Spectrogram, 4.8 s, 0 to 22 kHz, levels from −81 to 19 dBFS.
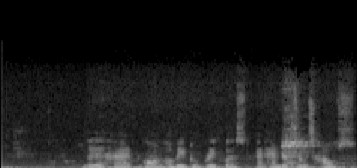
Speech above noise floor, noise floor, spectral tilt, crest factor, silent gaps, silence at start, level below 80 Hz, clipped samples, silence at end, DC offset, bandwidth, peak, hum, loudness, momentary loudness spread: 23 dB; -44 dBFS; -6 dB/octave; 18 dB; none; 0 s; -34 dBFS; under 0.1%; 0 s; under 0.1%; 13.5 kHz; -4 dBFS; none; -22 LUFS; 11 LU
